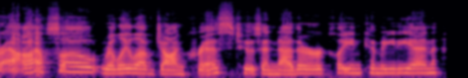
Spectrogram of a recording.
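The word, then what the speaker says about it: Crist: C R I S T like Christ but not okay. No H.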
